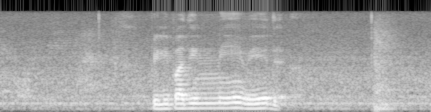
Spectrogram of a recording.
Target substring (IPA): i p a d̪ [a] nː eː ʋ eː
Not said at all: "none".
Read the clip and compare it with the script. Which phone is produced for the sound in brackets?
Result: i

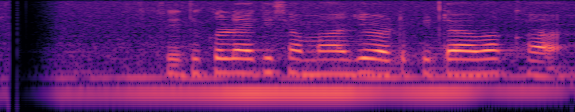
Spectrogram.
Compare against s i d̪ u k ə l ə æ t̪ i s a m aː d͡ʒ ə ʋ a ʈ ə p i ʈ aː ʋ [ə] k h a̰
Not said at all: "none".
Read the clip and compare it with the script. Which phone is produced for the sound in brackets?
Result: a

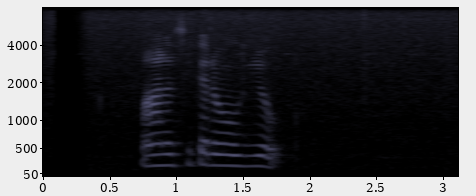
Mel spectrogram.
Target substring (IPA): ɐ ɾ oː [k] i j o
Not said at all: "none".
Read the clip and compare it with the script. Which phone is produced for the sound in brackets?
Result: ɡ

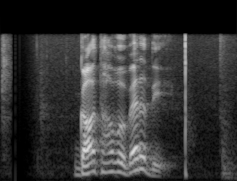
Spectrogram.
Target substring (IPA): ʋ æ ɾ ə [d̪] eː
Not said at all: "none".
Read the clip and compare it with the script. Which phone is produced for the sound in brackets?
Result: d̪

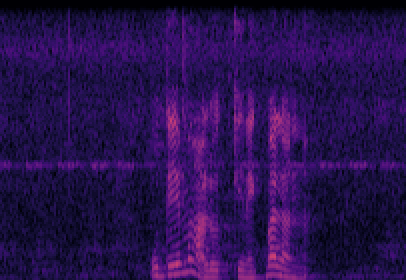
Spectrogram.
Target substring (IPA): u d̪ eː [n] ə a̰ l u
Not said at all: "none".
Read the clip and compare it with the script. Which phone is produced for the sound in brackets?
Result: m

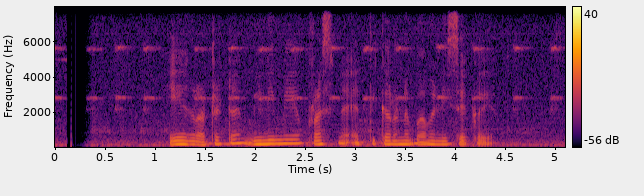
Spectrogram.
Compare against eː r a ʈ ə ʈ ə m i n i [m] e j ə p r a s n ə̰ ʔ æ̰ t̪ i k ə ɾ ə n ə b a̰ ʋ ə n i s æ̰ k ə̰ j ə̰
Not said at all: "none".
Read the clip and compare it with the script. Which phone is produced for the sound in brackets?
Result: m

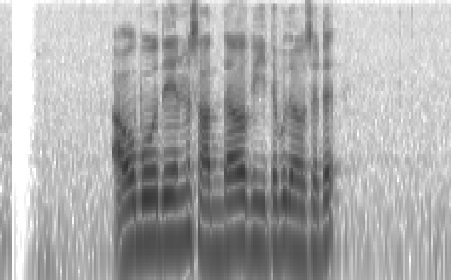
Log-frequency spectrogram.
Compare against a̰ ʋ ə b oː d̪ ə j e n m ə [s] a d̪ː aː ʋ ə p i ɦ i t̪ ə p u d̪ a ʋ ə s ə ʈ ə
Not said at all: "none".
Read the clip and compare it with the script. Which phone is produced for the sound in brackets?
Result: s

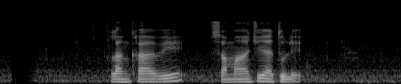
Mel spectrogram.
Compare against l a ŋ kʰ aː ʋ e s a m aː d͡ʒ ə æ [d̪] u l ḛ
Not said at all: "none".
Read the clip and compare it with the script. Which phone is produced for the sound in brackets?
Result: t̪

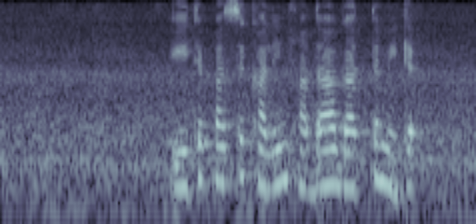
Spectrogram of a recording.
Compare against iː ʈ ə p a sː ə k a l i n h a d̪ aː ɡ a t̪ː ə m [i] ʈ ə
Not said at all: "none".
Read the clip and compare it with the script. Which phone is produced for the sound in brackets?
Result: i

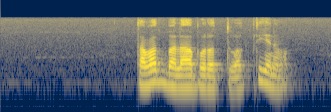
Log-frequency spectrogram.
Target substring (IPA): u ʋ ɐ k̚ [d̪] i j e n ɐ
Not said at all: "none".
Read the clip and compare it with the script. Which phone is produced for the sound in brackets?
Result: t̪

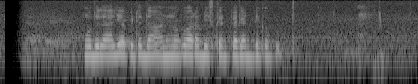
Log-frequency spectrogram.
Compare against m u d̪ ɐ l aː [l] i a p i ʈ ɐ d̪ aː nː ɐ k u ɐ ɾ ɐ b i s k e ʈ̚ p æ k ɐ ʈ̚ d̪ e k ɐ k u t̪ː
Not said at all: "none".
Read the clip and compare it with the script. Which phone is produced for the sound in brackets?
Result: l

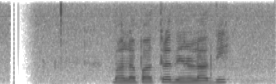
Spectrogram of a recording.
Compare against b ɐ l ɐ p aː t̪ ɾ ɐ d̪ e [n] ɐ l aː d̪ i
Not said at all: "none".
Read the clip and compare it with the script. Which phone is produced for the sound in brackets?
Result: n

